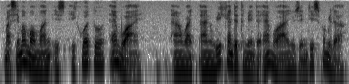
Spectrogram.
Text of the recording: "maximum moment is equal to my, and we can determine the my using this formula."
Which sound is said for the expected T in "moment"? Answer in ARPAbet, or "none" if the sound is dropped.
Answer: none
